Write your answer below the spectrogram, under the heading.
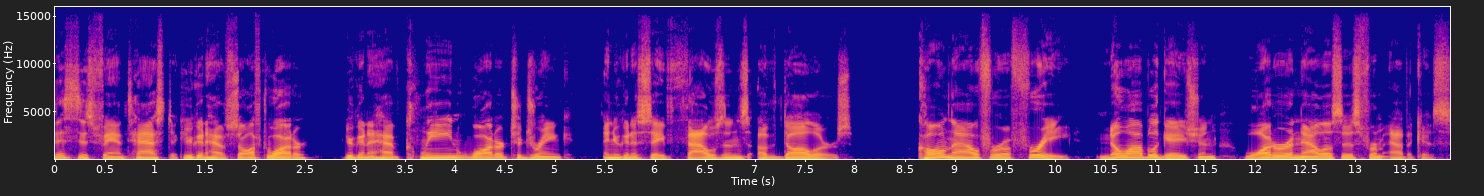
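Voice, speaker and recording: Using an unremarkable speaking voice, a man talks at a fairly slow pace and a fairly high pitch with ordinary pitch variation. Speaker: radio host. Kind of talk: infomercial-style sales pitch. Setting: radio studio. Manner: pushy, upbeat, repeating the phone number.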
